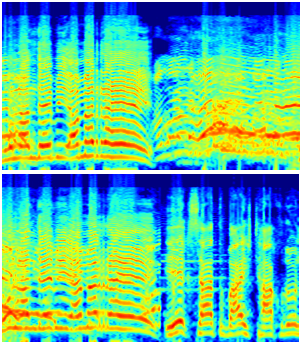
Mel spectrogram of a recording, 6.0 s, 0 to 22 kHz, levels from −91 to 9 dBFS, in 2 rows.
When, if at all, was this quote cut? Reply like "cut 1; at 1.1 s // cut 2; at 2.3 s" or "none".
cut 1; at 4.5 s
